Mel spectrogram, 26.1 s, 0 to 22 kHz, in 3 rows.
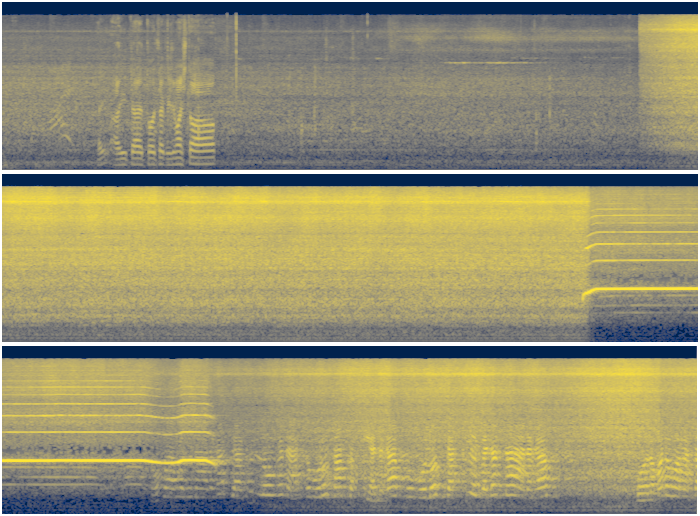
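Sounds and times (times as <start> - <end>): locomotive letting off steam: 4.5 - 26.0
shrill steam whistle: 8.0 - 20.3.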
